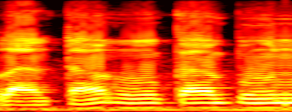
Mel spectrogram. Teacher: La tarkabunna, hukum gunah ya, karena nun yang bertasydid itu merupakan salah satu daripada huruf gunah. Jadi tidak hanya ditekankan saja, melainkan harus ada gunahnya.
